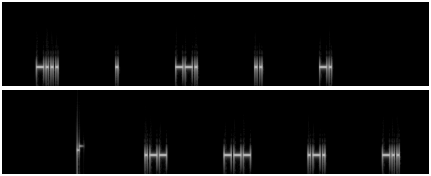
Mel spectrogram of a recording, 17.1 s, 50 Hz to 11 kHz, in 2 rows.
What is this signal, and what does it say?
Morse code, heard as a keyed tone, about 25 wpm, spaced as for 7 wpm, 700 Hz. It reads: BEGIN WORD
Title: 8x Character Spacing - Top 500 Words - 25wpm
